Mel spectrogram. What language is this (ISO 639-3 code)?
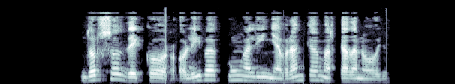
glg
